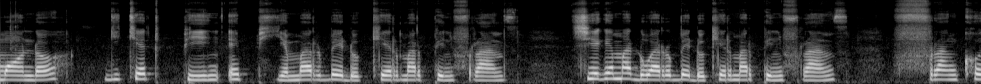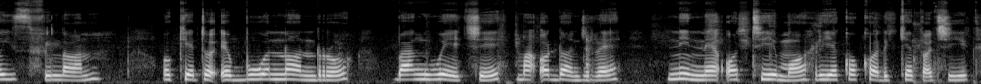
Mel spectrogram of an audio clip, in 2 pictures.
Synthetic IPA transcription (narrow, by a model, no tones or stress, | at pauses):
mɔndɔ | ɡɪkʰet | piɲepijemarbedokʰermarpiɲfrans | t͡ʃjeɡemadwaɾobedokʰermarpiɲfrans | fraŋkʰoisfilɔn | oketoʔebwonɔnɾo | baŋwet͡ʃemaʔɔdɔɲd͡ʒɾɛ | nɪnɛʔɔtʰɪmɔrɪjɛkɔkɔdkɛt̪ɔt͡ʃɪk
